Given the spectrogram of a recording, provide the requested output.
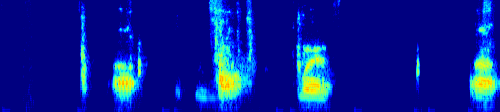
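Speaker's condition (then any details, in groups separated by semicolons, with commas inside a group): ALS; onset in hands and arms, tracheostomy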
